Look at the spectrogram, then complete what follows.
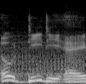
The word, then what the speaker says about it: Odda: Okay, so here comes Odda, which is spelled O D D A, but I saw a video of a local guy that was touring it, and it sounded more like he was saying Odda.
